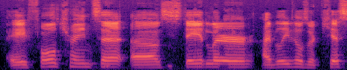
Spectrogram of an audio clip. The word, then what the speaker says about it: Stadler: It's pronounced Stadler, not Stadler.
